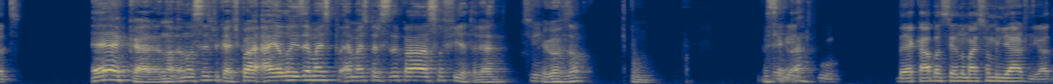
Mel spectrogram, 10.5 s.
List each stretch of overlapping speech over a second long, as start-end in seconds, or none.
none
